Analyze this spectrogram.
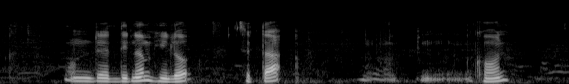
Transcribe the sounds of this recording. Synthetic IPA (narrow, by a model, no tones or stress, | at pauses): undɛd̪inəmɦilɔʔ | sɛt̪aʔ | kʰɔn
